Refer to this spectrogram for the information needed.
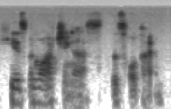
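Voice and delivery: breathy hushed realisation; fearful whispered thought; hushed inner thought. Retold or imitated. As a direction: whisper it to yourself in dread. Inner realisation while attacked.

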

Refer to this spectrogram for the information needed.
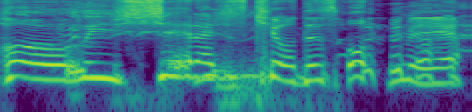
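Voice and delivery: high, loud, slow Holy shit, half laughing; panicked disbelief, hammed up; mock horrified cry. After knocking the old man flying, mock panic. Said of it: "I was like".

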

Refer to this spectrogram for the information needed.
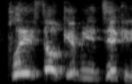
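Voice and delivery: high, pleading voice; mock begging attorney. Attorney begs the cop not to ticket him, high pleading. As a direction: beg like a caught man.

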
